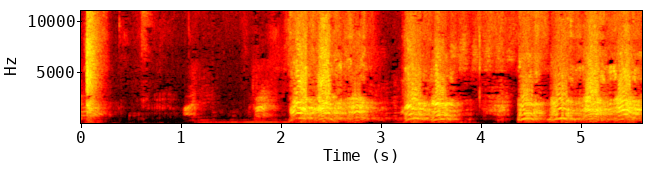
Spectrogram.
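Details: Aksaray Malaklı Kangal shepherd dogs in Turkey bark fiercely at strangers to guard their owner's property. A low growl comes first, then three loud bursts of fast, rough barking.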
